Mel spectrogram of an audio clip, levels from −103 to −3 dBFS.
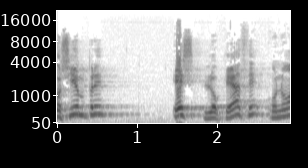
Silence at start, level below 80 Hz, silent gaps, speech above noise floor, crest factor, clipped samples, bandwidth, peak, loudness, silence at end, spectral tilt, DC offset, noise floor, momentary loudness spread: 0 s; -76 dBFS; none; 32 dB; 18 dB; under 0.1%; 17 kHz; -26 dBFS; -43 LUFS; 0 s; -3.5 dB/octave; under 0.1%; -75 dBFS; 9 LU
